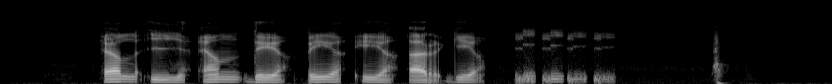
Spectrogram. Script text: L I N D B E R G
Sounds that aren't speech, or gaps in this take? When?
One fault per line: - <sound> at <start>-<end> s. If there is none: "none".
- laugh at 5.1-6.2 s
- whoosh at 7.1-7.3 s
